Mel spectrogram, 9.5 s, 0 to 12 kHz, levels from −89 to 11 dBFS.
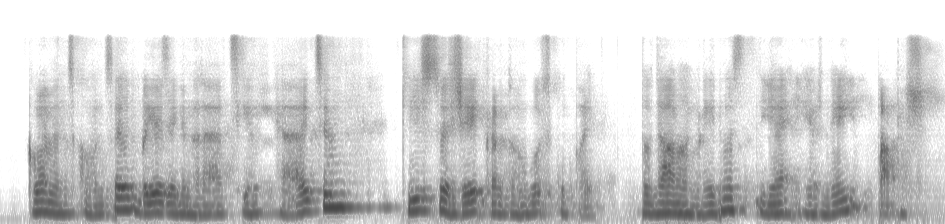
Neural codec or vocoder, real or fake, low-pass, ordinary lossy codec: codec, 16 kHz, 1 kbps, FreqCodec, smaller model; fake; 7.2 kHz; none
